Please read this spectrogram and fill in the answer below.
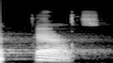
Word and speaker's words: catch: और CATCH, ठीक है, तो इसे हम लोग पढ़ते हैं कैच, ठीक है। TCH जहाँ भी रहे तो उसका उच्चारण च हो जाता है, ठीक है।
